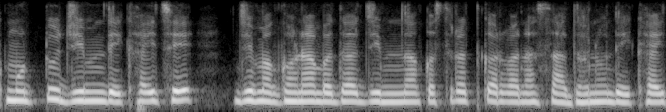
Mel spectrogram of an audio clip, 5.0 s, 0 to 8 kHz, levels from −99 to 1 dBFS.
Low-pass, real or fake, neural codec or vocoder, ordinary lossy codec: 7.2 kHz; real; none; Opus, 32 kbps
